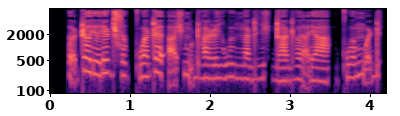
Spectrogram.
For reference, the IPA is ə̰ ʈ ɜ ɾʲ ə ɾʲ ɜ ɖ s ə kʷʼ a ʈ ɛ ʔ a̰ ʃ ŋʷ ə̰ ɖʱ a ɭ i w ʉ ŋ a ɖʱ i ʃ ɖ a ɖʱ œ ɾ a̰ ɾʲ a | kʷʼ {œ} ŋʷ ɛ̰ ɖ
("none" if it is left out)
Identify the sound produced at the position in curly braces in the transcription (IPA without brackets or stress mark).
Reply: œ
